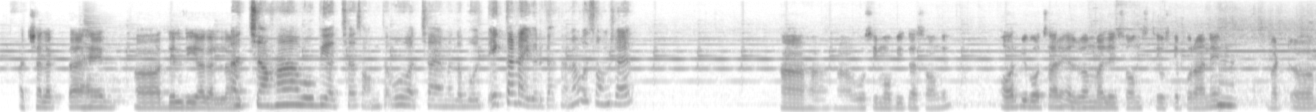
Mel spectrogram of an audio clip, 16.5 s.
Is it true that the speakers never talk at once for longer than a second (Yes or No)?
Yes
